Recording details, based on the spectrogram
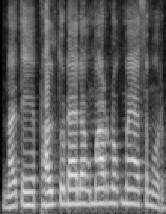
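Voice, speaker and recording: A man's voice: sits high, steady tone, fast, heavy background noise, natural voice. Guy doing a grumpy mocking village dad for a comedy cartoon, scolds and threatens. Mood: scornful, threatening. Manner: sarcastic, threatening, blustering. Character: scolding, mocking village father, short-tempered. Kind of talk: exaggerated comedy cartoon dialogue.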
